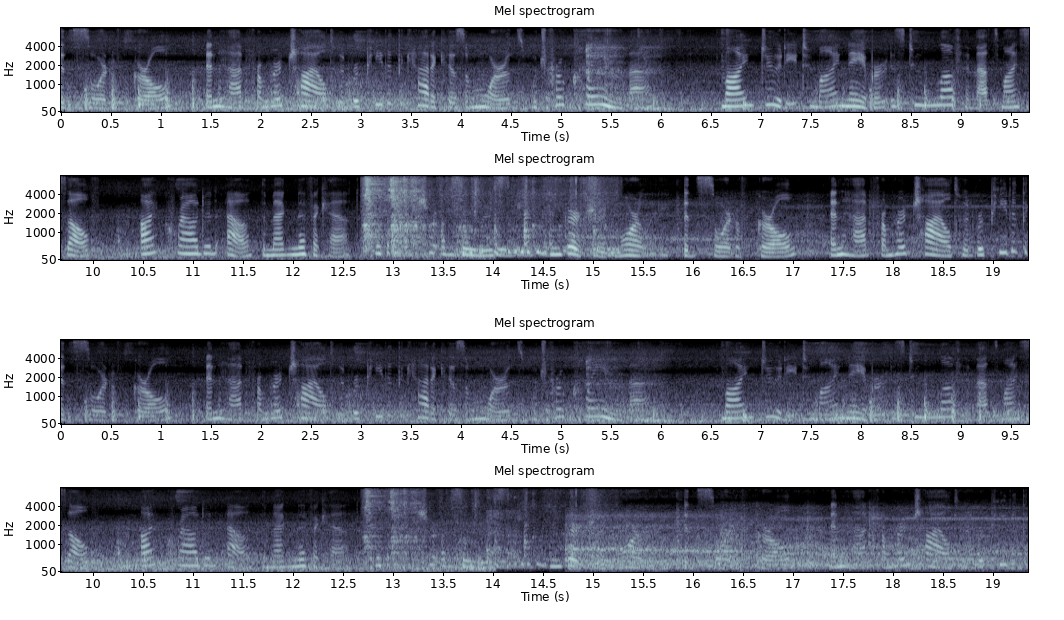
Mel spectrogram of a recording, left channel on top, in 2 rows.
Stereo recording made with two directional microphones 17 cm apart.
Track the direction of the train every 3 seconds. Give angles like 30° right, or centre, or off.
40° left, 10° left, 10° right, 30° right, 40° right, 50° right, 50° right.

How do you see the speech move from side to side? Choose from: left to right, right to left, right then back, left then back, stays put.
stays put.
